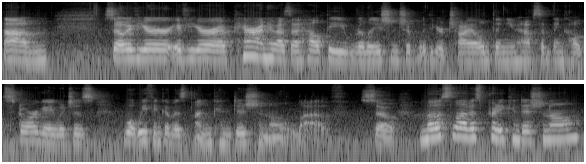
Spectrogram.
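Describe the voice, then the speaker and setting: A woman's voice: medium pitch, steady tone, moderate pace, gravelly, a little hiss or hum. A woman teaching a live spiritual class in a loose, conversational way, often checking in with her listeners. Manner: loose, frequent fillers and restarts.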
